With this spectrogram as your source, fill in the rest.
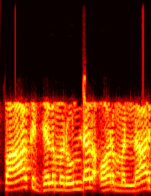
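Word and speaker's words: Palk: के नाम से और यह पाक जलसंधि पाकिस्तान वाला नहीं है ये पाक को हम बात कहते हैं ठीक है ना इसमें साइलेंट होता है यह रेखा 1914 में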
